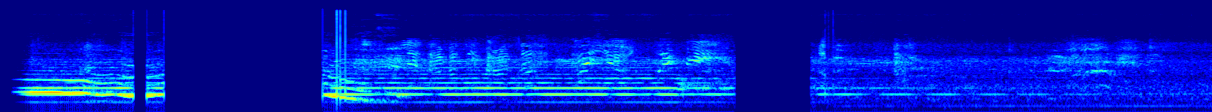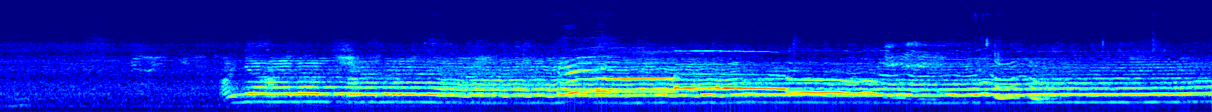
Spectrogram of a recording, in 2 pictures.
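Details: Samoyed named Robin howling with the dawn call to prayer: after brief silent gaps, a long sustained howl swells at the end, its pitch wavering up and down over layered harmonics, with a droning voice underneath.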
